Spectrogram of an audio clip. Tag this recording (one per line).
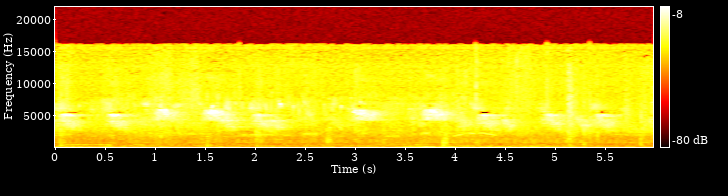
birds
forest
silence
wind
